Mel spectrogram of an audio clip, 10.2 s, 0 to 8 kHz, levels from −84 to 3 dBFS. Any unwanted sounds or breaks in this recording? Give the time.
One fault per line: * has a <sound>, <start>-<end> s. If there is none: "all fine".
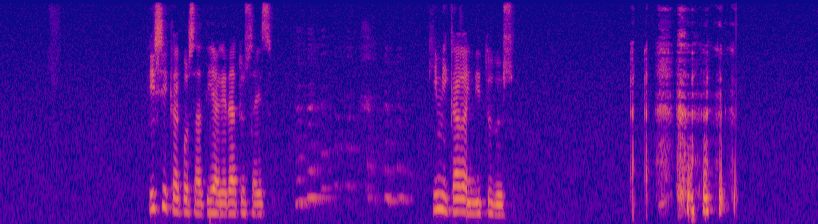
* has a laugh, 3.7-5.2 s
* has a laugh, 7.9-9.3 s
